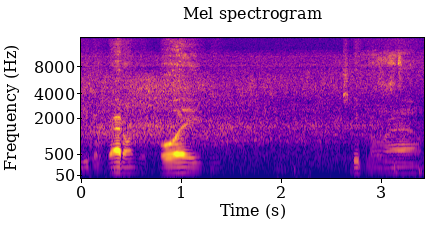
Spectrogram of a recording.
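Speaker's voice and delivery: faint, distant voice off the phone; talking away from the mic; phone held away. Real, not acted. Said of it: "We can barely hear you".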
